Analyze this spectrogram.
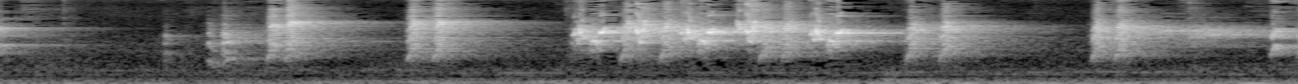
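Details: Bulbul performing barwaz and mfaraah phrases: short bright chirps separated by pauses, then a loud burst of quick, sharp notes around the middle, ending with more spaced chirps.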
